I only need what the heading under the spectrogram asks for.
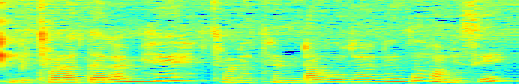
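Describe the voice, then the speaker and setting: A woman hosting a home cooking tutorial, calmly explaining each step as she goes. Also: a little high, fairly quick, a little hiss or hum. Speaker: cooking channel host. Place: home kitchen.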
